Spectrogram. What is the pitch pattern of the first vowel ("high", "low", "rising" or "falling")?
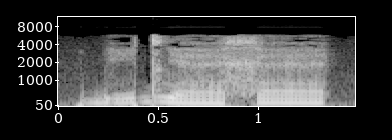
rising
